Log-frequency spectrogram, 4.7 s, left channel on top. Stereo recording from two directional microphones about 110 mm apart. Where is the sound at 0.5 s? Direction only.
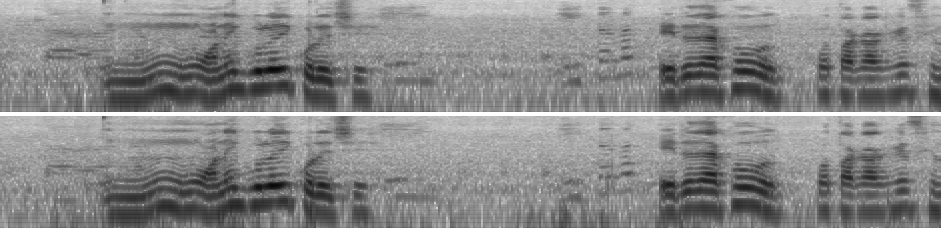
10° right (ahead or behind).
